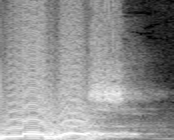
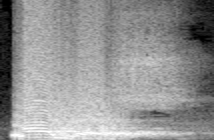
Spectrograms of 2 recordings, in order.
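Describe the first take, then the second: First: Lagos said "LAY-gos"; English A. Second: Lagos said "LAH-gos"; Spanish A. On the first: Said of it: "which is Lagos". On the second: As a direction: open Lagos with a clear "ah". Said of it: "A in Spanish is A". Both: Shown as a demonstration.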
